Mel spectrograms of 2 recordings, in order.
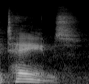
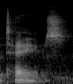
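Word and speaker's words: Thames: river here's a breakdown the th at the beginning is a t- sound right I knew that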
